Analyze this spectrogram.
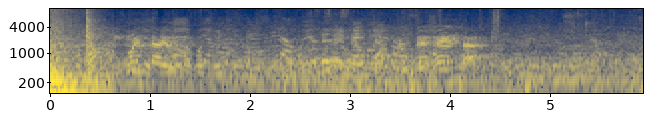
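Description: A crowd of men and women chatters outdoors.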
